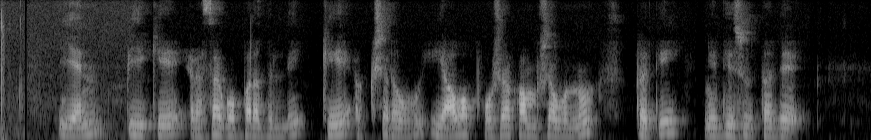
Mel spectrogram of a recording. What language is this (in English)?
Kannada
